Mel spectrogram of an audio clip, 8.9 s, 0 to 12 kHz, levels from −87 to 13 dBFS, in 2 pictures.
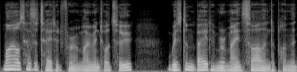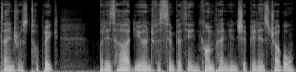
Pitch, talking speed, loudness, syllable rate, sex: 105 Hz, 180 wpm, -18 LUFS, 6.0 syllables/s, male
